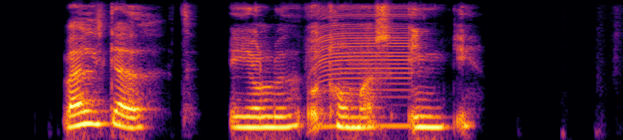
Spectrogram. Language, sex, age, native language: Icelandic, male, 18-19, Icelandic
